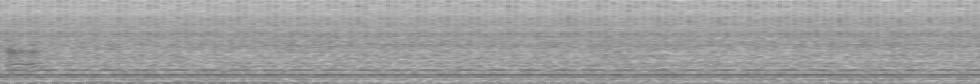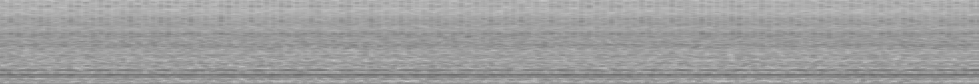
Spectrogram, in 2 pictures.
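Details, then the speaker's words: Honda City after AC repair (loose bearing had burned the compressor clutch; clutch set replaced, compressor oil changed, refilled) idles steadily with the AC compressor running, smooth hum, few fixed tones, no knocks or grinding: normal idle. "เราก็เปลี่ยนชุดหน้าคณะที่ว่ามาตอนแรกนะครับไม่ทำงานนะคะตอนนี้มันก็ทำงานปกติค่ะ"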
